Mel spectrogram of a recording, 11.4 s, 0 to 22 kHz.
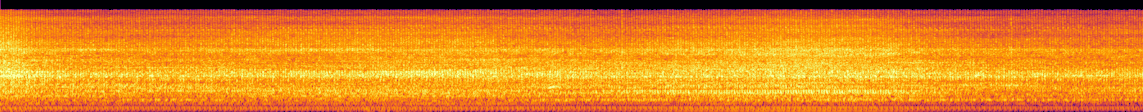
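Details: Skoda Superb Mk1 2.5 TDI V6 diesel, run again after sitting unused since March 2020, with a burst boost hose that caused black soot from a wrong air-fuel mixture: even diesel clatter at idle, steady unhurried rhythm, no hunting or stumbling; idling normally.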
